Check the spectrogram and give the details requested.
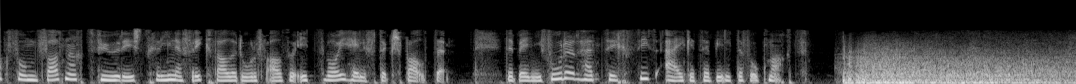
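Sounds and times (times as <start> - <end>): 
speech: 0.0 - 8.8
ceremonial Böller cannon shot on the Jura ridge: 8.4 - 10.7.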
